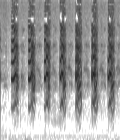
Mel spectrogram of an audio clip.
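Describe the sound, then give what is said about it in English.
Hen turkey yelps made on a turkey call: seven evenly spaced, raspy, nasal notes in a steady rhythm, each loud and clear, with no voices. “So here's the basic hen yelp.”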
